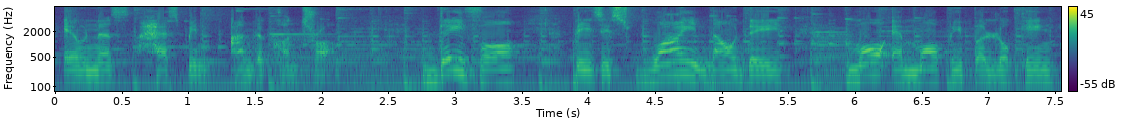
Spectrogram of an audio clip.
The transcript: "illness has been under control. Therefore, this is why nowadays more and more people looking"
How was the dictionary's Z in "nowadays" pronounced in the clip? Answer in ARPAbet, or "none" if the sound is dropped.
none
